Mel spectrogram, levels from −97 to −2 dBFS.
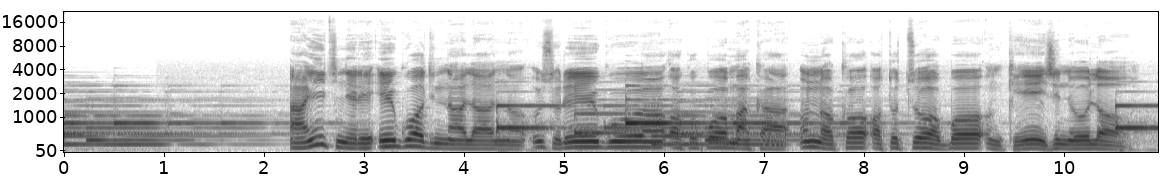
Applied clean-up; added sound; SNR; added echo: none; Piano; 4 dB; none.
